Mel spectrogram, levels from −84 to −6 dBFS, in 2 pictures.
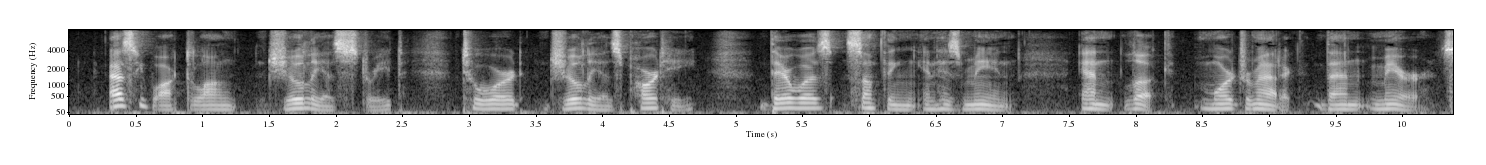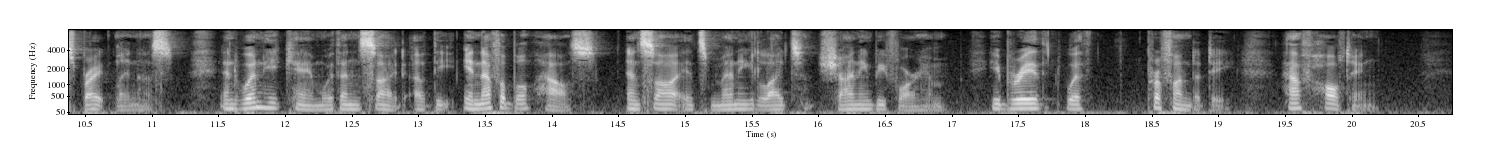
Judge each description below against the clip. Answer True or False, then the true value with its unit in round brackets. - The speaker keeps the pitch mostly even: False (3.0 semitones)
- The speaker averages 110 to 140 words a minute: True (135 wpm)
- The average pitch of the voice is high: False (120 Hz)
